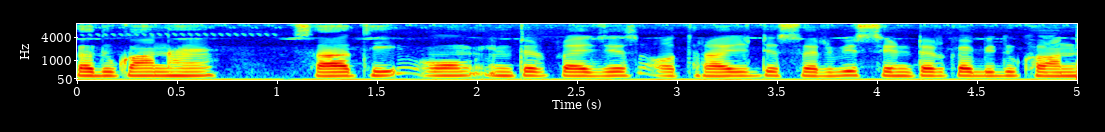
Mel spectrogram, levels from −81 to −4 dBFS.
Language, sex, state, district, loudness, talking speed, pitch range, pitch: Chhattisgarhi, male, Chhattisgarh, Rajnandgaon, -18 LUFS, 155 wpm, 160-170 Hz, 165 Hz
